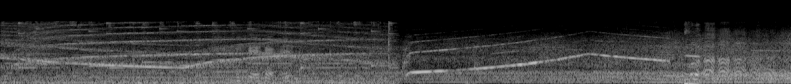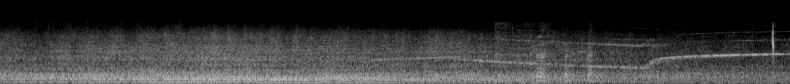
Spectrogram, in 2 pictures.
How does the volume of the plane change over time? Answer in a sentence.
The volume of the plane goes up, then down.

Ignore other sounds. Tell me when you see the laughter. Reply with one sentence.
The laughter can be heard from 2.2 to 3.0 s, from 6.8 to 8.1 s and from 12.8 to 13.9 s.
